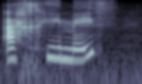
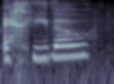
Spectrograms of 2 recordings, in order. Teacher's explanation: guttural K sound. Ugh, it's coming from the inside of your throat. So you're going to use a J here.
